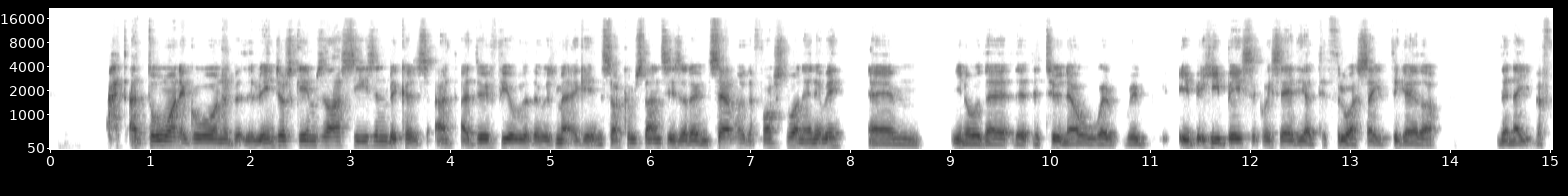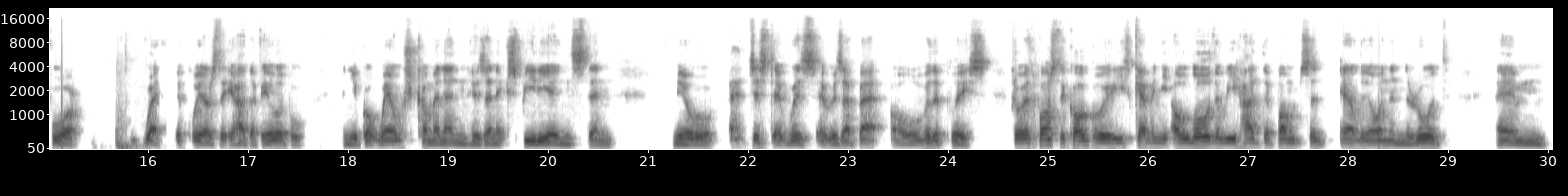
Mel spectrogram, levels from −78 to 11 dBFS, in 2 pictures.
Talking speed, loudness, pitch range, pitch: 200 wpm, -20 LUFS, 85-110 Hz, 100 Hz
